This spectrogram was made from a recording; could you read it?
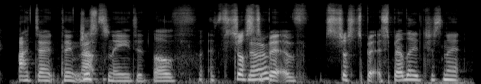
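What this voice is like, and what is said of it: Put-on accent, inconsistent. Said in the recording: “I don't know where my accent's going ... puts on a different accent”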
